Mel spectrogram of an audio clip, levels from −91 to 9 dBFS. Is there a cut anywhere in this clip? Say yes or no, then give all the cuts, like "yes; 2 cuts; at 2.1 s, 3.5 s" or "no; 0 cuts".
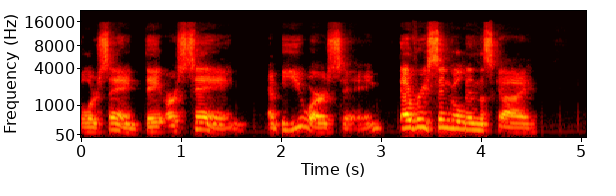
yes; 3 cuts; at 2.0 s, 3.1 s, 3.8 s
